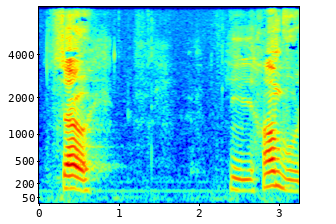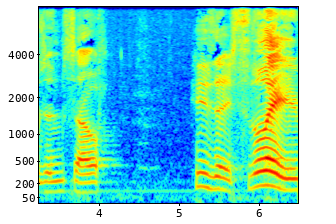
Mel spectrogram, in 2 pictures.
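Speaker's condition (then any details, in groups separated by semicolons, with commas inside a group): Cerebral palsy; diagnosed at 18 months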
